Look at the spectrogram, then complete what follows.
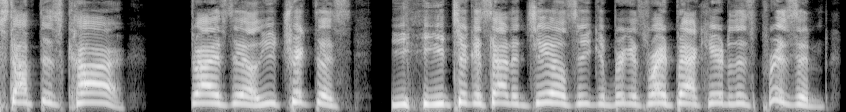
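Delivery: cross, worked-up tone with an angry edge. Retelling a TV scene where Jed yells at Drysdale, retelling Jed's angry yelling. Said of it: "Jed starts yelling".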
